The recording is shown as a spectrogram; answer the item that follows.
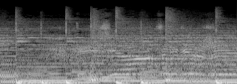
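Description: Instrumental post-rock played by a rock band: drum strikes several times a second over bass and guitar, with one note gliding in pitch midway.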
